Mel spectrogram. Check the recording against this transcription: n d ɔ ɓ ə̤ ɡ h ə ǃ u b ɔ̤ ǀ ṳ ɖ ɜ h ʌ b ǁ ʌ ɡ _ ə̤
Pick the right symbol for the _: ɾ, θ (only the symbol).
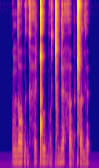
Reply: ɾ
